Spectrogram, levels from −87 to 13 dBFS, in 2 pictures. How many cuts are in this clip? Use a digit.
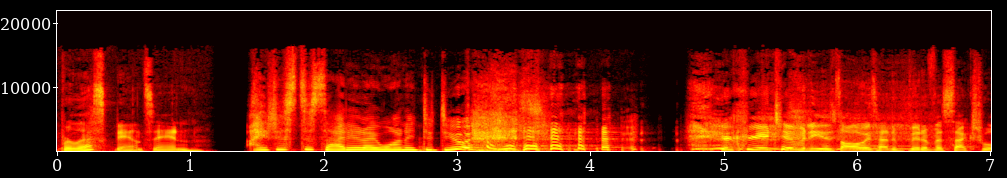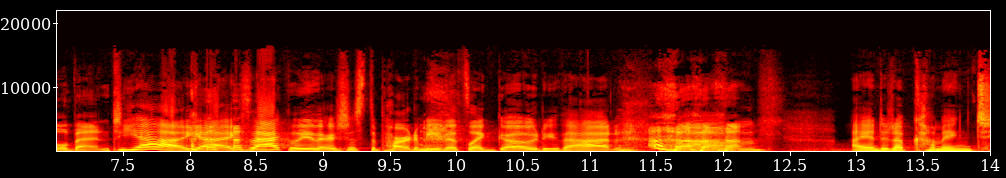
1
